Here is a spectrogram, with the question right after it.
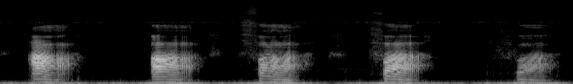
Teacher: âm a dài nó không phải là âm á mà nó là âm a rõ ràng và dài ra.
